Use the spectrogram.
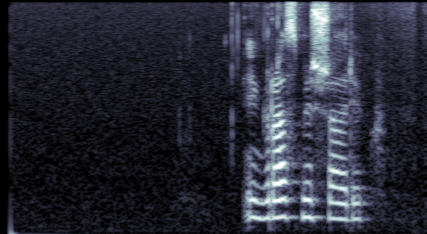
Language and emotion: Russian, neutral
